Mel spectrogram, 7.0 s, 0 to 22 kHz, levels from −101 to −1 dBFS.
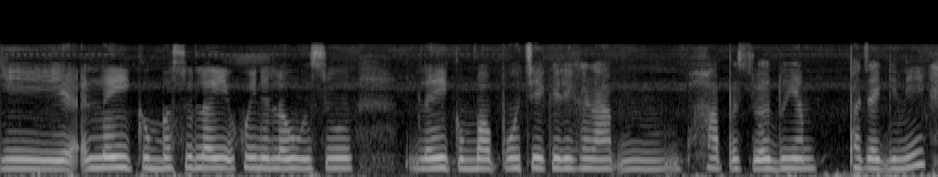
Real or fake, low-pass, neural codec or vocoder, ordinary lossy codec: real; none; none; none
